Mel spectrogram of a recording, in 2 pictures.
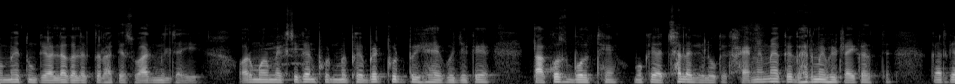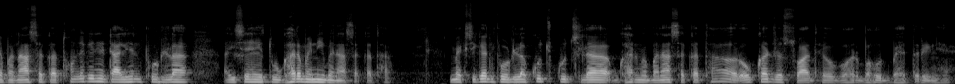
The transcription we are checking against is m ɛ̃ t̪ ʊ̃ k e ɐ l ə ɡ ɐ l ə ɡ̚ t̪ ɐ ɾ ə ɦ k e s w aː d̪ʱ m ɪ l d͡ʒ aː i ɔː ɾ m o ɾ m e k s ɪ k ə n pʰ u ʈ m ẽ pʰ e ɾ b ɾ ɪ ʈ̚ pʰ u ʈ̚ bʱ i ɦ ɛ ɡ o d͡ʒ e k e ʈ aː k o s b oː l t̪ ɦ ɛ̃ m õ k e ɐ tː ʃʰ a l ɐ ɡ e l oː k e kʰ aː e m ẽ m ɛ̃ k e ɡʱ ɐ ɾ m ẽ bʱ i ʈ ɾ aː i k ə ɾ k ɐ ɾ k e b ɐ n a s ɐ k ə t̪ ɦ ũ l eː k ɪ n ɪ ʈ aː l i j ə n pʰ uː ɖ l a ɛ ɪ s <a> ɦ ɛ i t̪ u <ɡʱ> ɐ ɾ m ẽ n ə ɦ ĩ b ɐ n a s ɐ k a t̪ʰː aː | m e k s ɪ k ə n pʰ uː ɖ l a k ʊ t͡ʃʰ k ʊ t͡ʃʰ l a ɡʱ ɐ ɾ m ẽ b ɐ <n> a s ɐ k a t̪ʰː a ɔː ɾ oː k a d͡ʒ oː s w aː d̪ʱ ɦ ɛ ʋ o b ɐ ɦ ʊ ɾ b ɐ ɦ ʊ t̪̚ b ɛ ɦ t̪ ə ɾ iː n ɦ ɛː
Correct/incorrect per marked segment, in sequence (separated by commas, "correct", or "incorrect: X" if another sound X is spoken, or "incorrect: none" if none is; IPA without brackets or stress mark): incorrect: e, correct, correct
